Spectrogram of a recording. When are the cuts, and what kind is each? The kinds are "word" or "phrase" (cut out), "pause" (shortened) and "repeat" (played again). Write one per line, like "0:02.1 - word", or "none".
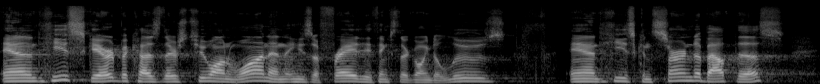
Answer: none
